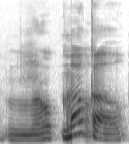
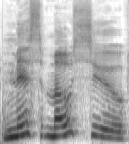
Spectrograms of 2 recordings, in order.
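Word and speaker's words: Moço: It's like a C with a goatee on it. A goatee. Miss Mosu. Forgive our earlier pronunciation. Miss Mosu. It's from the Portuguese.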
